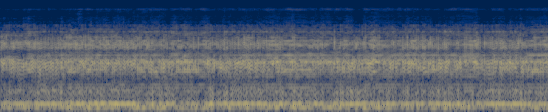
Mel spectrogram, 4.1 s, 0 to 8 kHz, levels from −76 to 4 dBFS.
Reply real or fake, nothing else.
fake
